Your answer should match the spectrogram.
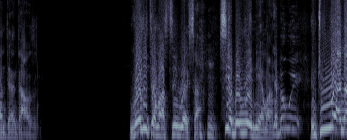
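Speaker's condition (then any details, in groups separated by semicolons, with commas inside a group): No condition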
